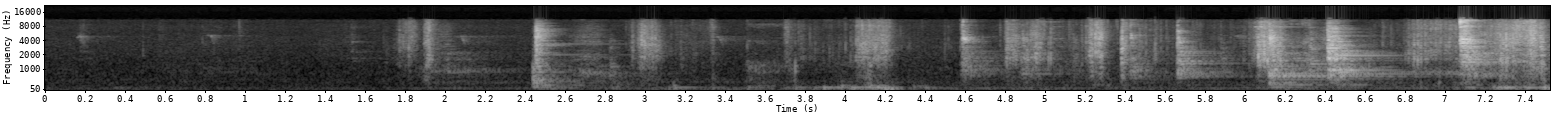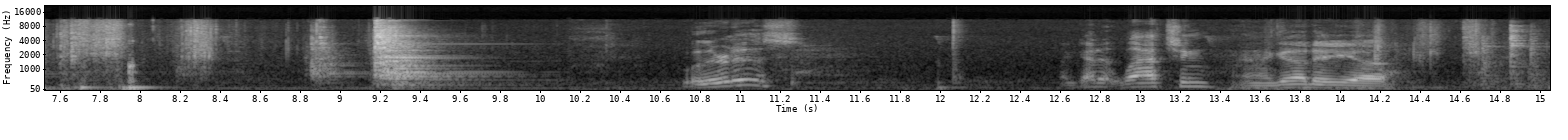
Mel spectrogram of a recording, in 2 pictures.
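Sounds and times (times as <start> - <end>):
metal clanks and clicks: 1.9 - 3.8, 4.6 - 8.2, 8.8 - 9.9, 14.5 - 15.0.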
